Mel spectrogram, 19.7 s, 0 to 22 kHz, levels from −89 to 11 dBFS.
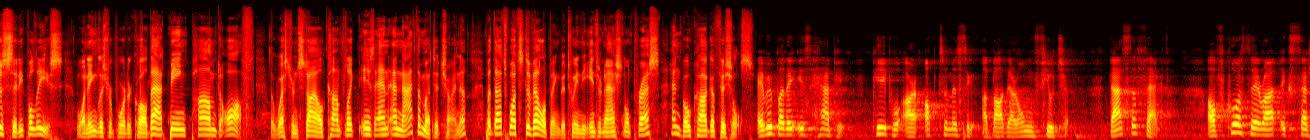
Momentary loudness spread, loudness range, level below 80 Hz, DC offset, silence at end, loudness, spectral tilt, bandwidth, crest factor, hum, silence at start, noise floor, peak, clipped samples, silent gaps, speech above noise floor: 12 LU; 7 LU; -52 dBFS; under 0.1%; 0 s; -18 LUFS; -5 dB/octave; 17 kHz; 18 dB; none; 0 s; -48 dBFS; 0 dBFS; under 0.1%; none; 31 dB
